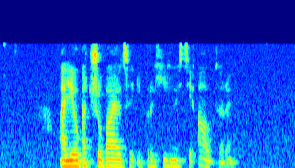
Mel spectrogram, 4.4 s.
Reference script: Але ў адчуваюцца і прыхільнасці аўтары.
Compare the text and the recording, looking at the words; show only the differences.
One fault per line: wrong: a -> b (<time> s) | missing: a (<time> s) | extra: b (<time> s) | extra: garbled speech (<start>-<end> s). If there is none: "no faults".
no faults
